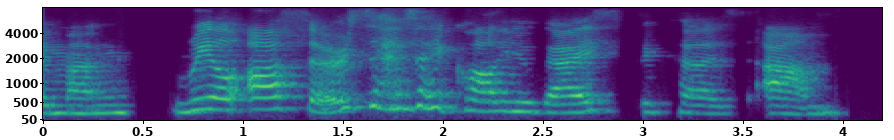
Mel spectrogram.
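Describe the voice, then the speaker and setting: Pitched fairly high, a woman speaks at a fairly slow pace. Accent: non-native. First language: not English. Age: 40s. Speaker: memoirist. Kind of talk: author talk. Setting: video call.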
